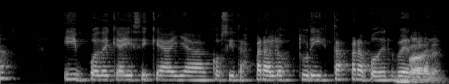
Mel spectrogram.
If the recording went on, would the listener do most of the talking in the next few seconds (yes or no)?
yes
